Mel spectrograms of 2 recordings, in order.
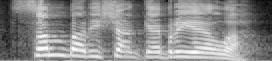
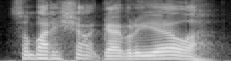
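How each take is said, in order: First: Tearful shriek, far higher and louder. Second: Holding back tears, pitched higher; a tremble of shock, still contained; teary. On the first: Maria shrieking the news at Enrico in tears. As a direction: scream the news at him, streaming tears. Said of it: "she shrieked back the answer". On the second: Maria telling Enrico the news, near tears. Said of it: "tears welling in her eyes". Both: Acted.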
